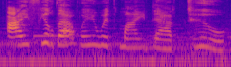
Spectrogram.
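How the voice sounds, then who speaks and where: A small, anxious creature child with an extremely high voice. The little one is kind and earnest but hesitant, in a family audio drama with music underneath. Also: female voice, measured pace. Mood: gentle, earnest. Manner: stammering, hesitant.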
